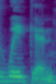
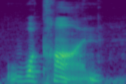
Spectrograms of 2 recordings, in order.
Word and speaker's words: Wakan: The best known Dakota word for magic is Waken, pronounced Wakan. It says it's pronounced W-A-H-K-A-H-N. So I think it's Wakan. So I'm so sorry. I keep saying Waken, but it is Wakan.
